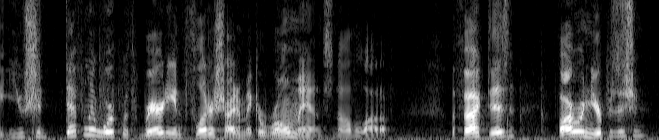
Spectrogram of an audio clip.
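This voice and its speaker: A man's voice: fairly high pitch, sharp tone, no room sound. A man voicing a cocky, teasing young pirate in an amateur dramatic reading, smug and snarky as he explains himself.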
